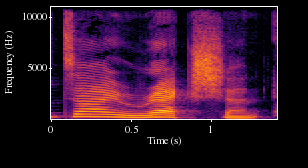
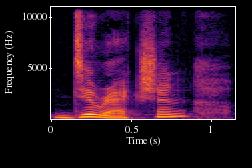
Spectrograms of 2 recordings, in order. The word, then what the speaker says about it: direction: Essa primeira sílaba, ela pode ser com o I mais fechadinho, direction, ou com o I mais aberto, direction, tá? Na música, a gente tem quase que um híbrido, assim, fica direction, direction. Ela começa a abrir, mas não tem o direction, tá? Fica direction, direction. Mas não é direction fechadinho. Mas é bacana você saber que as duas pronúncias estão corretas.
